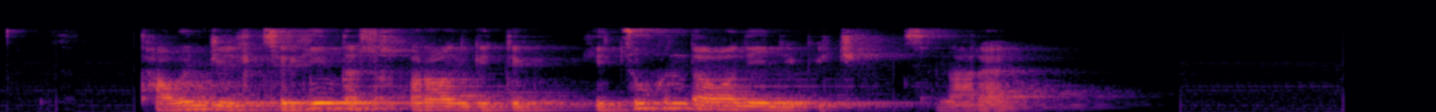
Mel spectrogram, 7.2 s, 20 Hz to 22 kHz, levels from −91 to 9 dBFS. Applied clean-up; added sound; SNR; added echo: neural separator model SepFormer DNS4.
